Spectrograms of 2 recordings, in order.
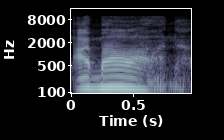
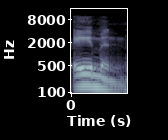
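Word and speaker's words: Amann: I keep saying Iman, like Armando, Alejandro, Estrada. But Dr. Amon,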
